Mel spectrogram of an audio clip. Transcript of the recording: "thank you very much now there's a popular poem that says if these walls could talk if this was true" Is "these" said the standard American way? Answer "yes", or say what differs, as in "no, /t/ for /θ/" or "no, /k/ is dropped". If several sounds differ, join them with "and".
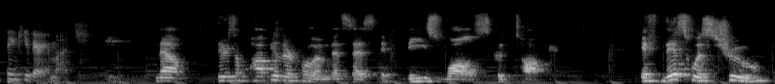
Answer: yes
